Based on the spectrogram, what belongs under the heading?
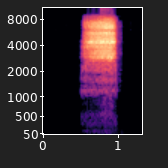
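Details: Young barn owl begging for food from its parents at 1:15 am, May 2023, looking out of its nest box: a single breathy, rasping screech, rising quickly to full strength, then ending abruptly.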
